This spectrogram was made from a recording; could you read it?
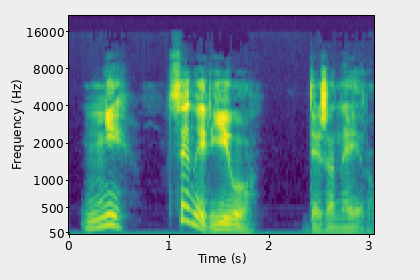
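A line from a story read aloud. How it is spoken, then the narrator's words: More convincing tone. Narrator (Ukrainian): Приїжджий ще переконливішим тоном промовив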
